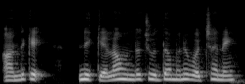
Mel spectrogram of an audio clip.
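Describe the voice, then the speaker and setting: A woman's voice: fairly high pitch, steady tone, brisk, dark tone, natural voice. A woman voicing a spiteful scheming young villainess. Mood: taunting. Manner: taunting, sneering.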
